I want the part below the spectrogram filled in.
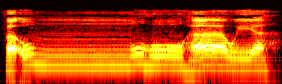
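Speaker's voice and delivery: فأمه very slow, sharp hamza. Shown as a demonstration. Teacher chants فأمه slowly for the student. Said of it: "وضحنا الهاء بعدها هاء أخرى".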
